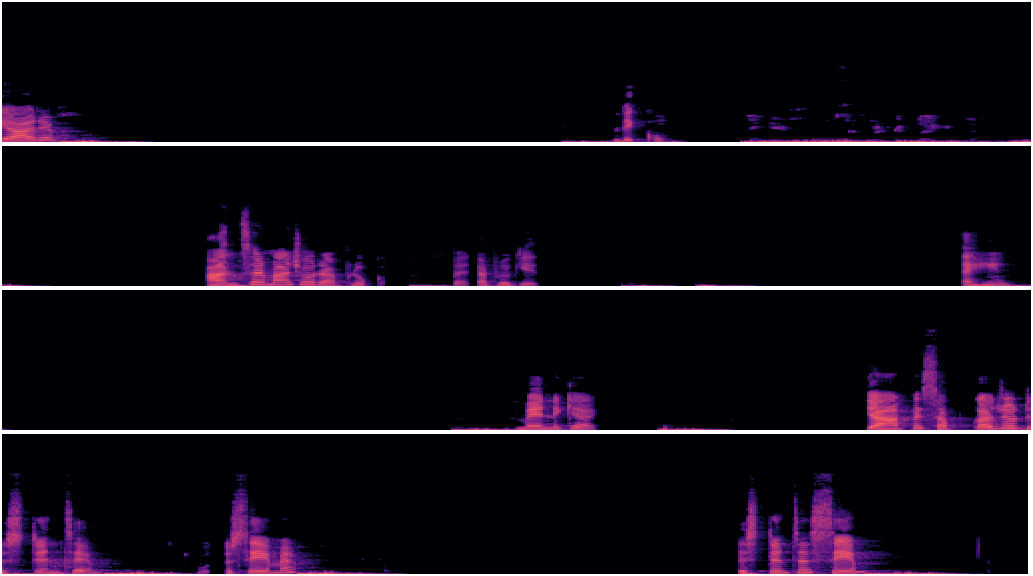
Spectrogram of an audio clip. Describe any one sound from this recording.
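A young woman speaks calmly in short phrases into a close microphone, with pauses.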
